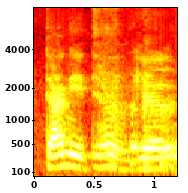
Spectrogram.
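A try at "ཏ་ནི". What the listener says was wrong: Not da. Tani. It's not an English D.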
